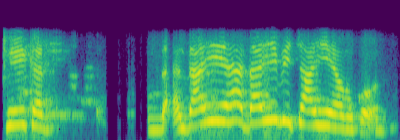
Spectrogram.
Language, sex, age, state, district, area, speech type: Urdu, female, 45-60, Bihar, Khagaria, rural, conversation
